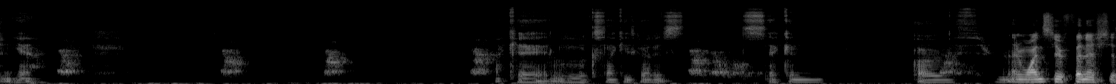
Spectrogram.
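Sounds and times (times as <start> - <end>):
low steady background hum: 0.0 - 11.1
faint dog barks: 0.6 - 0.9, 2.2 - 2.6, 3.2 - 3.6, 4.7 - 5.1, 6.8 - 7.6
speech: 5.0 - 8.3, 9.1 - 11.1.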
